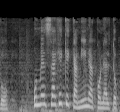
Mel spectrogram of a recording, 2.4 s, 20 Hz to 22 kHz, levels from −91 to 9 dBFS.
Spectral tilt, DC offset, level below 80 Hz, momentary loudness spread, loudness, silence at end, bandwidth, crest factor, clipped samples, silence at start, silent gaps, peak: -4.5 dB/octave; under 0.1%; -40 dBFS; 10 LU; -19 LUFS; 0 s; 12 kHz; 16 dB; under 0.1%; 0 s; none; -2 dBFS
